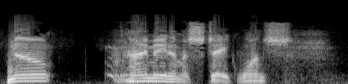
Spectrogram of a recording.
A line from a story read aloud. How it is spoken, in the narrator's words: he said in a flat voice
